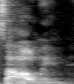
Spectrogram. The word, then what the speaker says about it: Samhain: before it was called Halloween it was called sawin It's pronounced it's it's pronounced when you look at it it looked like it's spelled a different way or it said a different way but it's really pronounced SN now it was a a day that people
